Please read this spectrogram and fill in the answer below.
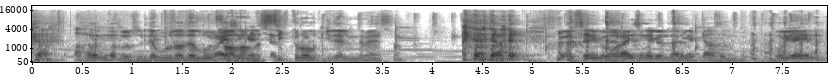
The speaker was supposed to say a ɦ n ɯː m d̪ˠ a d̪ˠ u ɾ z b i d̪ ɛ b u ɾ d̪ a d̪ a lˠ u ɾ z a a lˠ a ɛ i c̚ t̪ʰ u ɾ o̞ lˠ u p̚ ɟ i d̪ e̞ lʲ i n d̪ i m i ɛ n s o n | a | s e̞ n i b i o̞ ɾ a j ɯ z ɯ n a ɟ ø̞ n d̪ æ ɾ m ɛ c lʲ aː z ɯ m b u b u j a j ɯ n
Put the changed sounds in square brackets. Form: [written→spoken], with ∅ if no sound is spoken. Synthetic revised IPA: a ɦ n [ɯː→ɯ] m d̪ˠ a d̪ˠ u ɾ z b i d̪ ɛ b u ɾ d̪ a d̪ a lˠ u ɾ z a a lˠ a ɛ i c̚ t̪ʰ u ɾ o̞ lˠ u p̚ ɟ i d̪ e̞ lʲ i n d̪ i m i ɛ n s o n | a | s e̞ n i b i o̞ ɾ a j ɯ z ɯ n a ɟ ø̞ n d̪ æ ɾ m ɛ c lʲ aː z ɯ m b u b u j a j ɯ n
